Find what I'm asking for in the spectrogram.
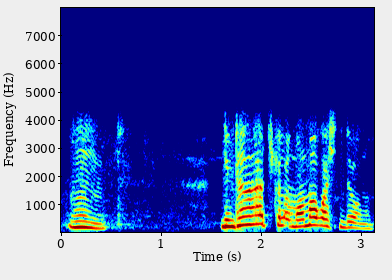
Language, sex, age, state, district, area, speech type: Bodo, male, 18-30, Assam, Baksa, rural, conversation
